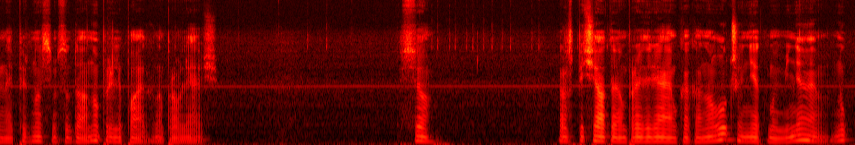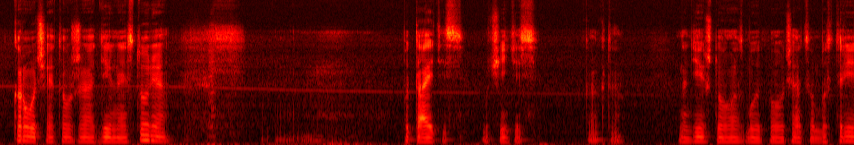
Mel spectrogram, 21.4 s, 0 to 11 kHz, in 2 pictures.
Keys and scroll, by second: 4.1 ctrl+space, 5.6 ctrl+space.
